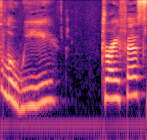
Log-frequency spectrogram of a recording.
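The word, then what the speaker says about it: Louis-Dreyfus: So, Julia Louis, I think it's Louis Dreyfus, no yes. S, silent S. Just, the S is just there.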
